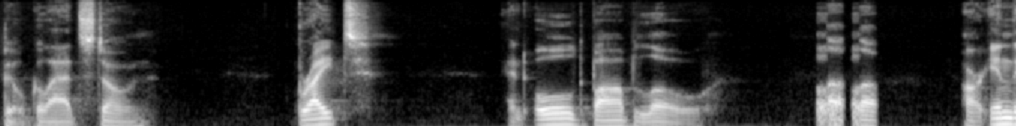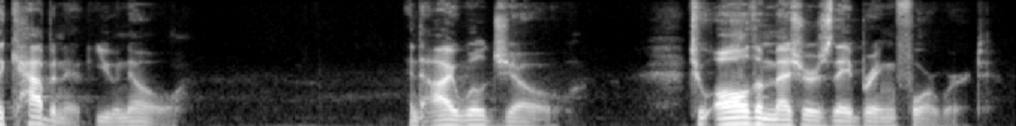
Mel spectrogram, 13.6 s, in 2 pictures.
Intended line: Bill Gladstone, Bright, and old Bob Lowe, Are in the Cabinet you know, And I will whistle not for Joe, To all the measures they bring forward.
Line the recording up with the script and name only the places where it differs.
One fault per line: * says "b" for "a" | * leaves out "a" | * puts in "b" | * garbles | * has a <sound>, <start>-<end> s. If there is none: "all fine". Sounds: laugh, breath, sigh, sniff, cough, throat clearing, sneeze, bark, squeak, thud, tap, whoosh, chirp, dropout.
* has a laugh, 5.5-5.9 s
* leaves out "whistle not for"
